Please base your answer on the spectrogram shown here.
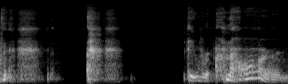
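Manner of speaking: very high, stammering through tears. Narrating a scene, the speaker voices a furious woman, stammering through tears. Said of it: "in the stammering".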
